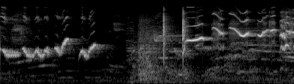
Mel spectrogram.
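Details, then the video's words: White-rumped shama, 'gacor full tembakan' singing, giving wavering whistled phrases interrupted by a brief noisy rustle, then rising, looping high notes. "kicau murai batu gacor full tembakan"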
